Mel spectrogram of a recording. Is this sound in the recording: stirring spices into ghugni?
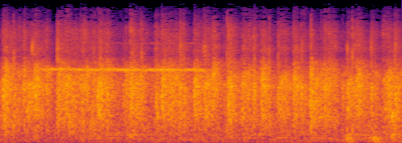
no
